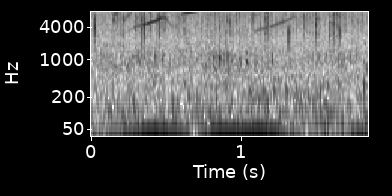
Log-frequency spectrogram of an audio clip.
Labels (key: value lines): label: biophony, dolphin
recorder: SoundTrap 500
